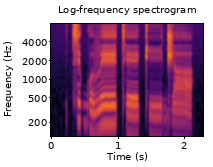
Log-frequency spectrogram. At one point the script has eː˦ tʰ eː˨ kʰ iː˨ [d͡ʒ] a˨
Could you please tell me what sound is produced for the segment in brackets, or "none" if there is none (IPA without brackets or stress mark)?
d͡ʒ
